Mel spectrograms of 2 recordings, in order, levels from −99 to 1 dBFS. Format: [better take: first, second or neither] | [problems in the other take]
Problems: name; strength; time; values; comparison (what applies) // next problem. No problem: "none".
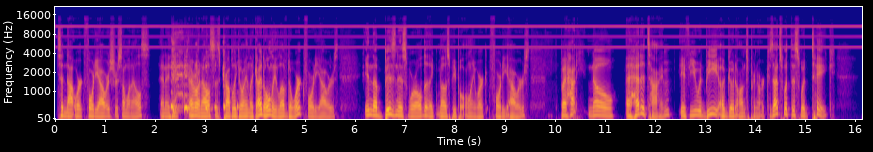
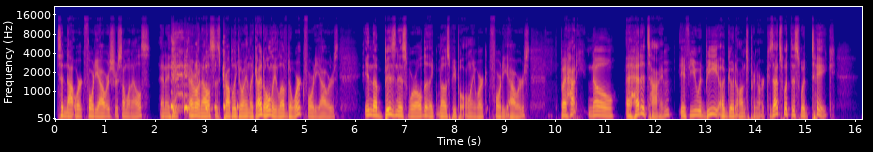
second | high-pitched whine; noticeable; throughout; 10.5 kHz, 20 dB below the speech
